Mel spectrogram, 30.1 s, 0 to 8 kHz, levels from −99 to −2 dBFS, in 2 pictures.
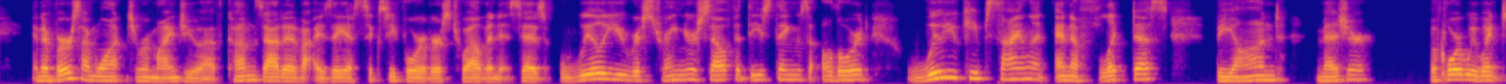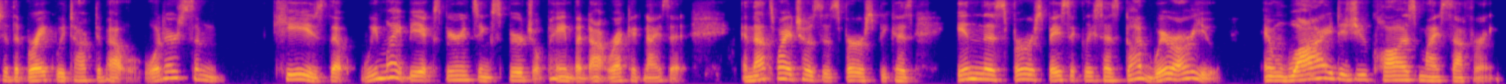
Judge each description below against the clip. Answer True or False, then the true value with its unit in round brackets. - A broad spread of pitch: False (4.5 semitones)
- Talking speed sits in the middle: True (170 wpm)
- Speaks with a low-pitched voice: False (150 Hz)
